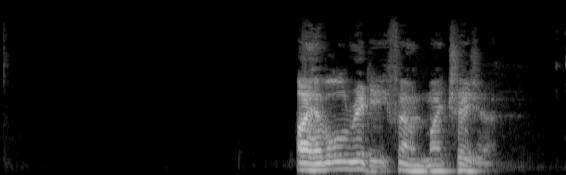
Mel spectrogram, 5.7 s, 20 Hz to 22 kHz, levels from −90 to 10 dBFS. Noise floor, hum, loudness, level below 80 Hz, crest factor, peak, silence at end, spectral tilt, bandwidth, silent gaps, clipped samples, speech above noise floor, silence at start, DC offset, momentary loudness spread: -90 dBFS; none; -20 LUFS; -66 dBFS; 24 dB; -2 dBFS; 0.75 s; -6 dB/octave; 12.5 kHz; none; under 0.1%; 70 dB; 2.95 s; under 0.1%; 12 LU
